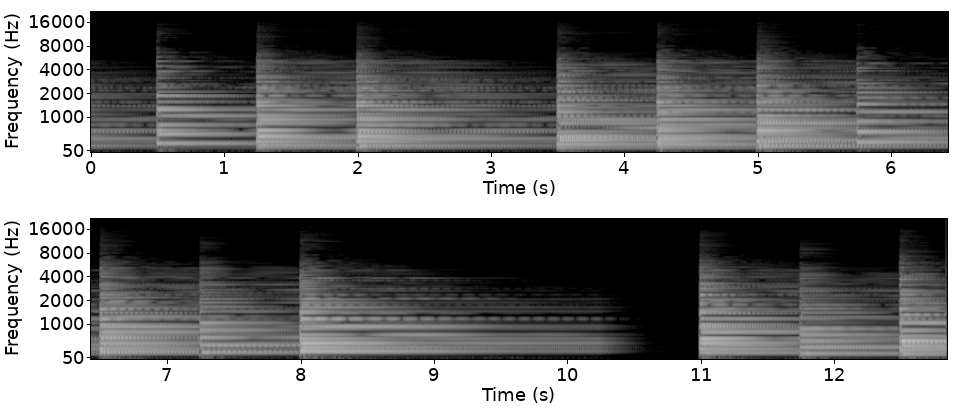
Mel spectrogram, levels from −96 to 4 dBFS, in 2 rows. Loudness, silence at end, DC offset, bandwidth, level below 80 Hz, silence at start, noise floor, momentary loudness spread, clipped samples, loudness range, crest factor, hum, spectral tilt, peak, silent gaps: -31 LUFS; 0 s; under 0.1%; 13 kHz; -68 dBFS; 0 s; -85 dBFS; 17 LU; under 0.1%; 4 LU; 18 dB; none; -6.5 dB/octave; -14 dBFS; none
